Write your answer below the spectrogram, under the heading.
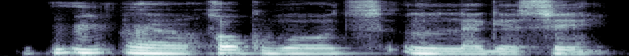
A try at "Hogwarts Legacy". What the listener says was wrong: Yeah, spot on.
